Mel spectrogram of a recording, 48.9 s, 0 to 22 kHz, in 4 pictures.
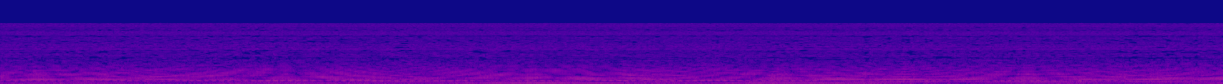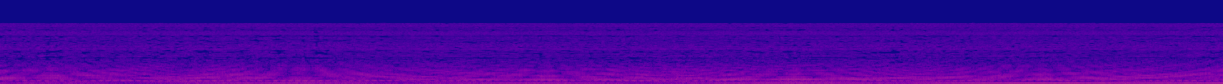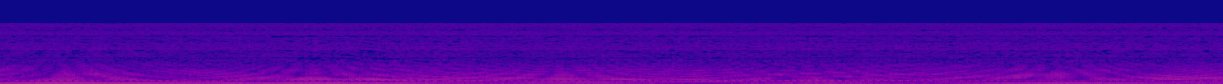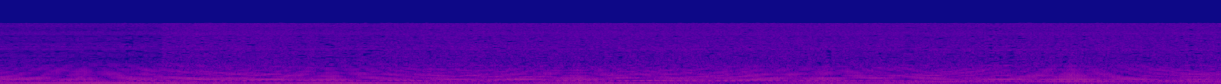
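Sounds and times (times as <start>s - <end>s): faint electrical mains hum: 0.0s - 48.9s
steady hiss: 38.3s - 42.3s.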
